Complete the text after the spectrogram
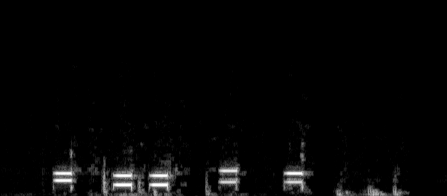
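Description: A quick run of five touch-tone keypad beeps as a phone number is dialed, each a short steady dual tone, followed by a few faint soft clicks or handling sounds.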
